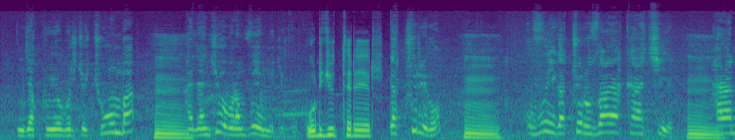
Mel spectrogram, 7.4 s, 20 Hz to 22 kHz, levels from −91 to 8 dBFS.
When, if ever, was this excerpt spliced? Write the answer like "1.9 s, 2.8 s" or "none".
3.8 s

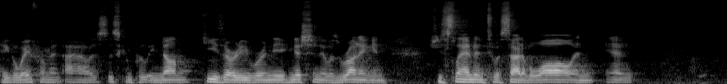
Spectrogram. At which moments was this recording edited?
1.9 s

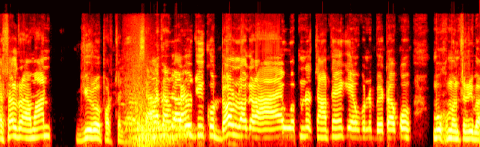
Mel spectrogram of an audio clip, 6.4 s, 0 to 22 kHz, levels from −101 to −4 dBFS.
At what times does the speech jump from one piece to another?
1.9 s

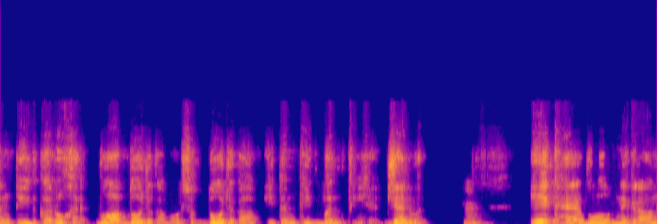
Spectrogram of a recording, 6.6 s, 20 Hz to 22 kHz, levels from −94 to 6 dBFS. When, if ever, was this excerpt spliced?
none

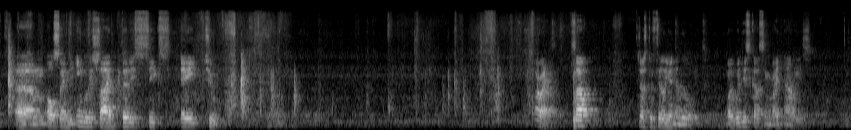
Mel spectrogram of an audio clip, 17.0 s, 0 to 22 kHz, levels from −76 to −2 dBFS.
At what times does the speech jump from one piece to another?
none

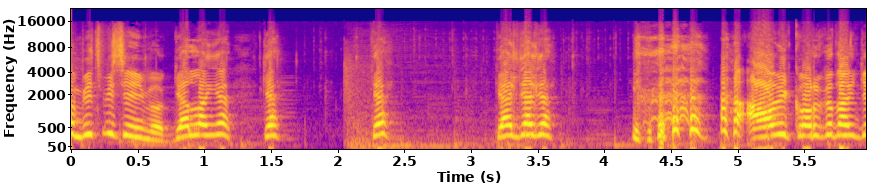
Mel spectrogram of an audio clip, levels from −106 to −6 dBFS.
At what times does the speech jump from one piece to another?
none

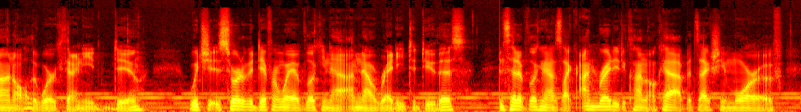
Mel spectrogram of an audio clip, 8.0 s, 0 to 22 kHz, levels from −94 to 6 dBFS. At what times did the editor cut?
5.0 s

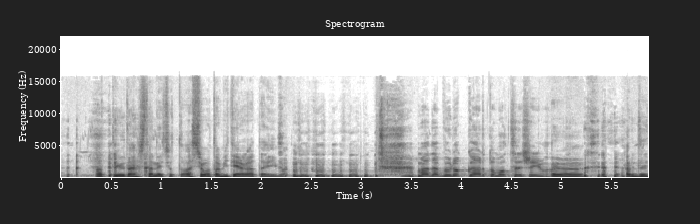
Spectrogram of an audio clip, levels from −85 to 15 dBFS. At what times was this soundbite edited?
none

